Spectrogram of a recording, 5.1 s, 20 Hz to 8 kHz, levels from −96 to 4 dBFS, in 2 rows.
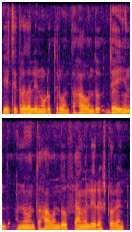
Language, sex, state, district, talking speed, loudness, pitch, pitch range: Kannada, male, Karnataka, Koppal, 130 wpm, -16 LUFS, 130 Hz, 130-140 Hz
